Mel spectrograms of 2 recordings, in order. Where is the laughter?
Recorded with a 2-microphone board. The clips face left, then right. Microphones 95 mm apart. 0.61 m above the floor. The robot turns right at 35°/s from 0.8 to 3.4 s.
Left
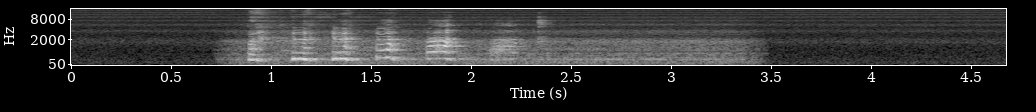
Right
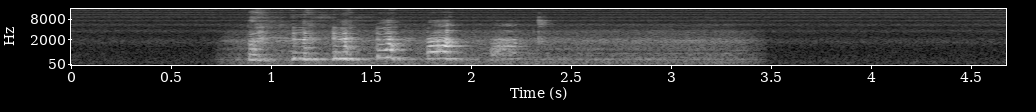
50° left (ahead or behind), 1.5 m; by 2.2 s 30° left (ahead or behind), 1.5 m.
